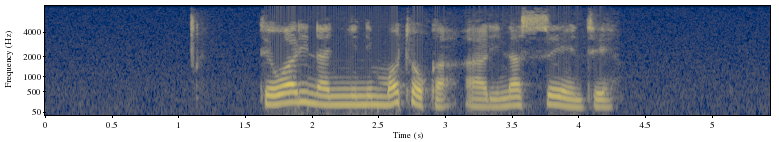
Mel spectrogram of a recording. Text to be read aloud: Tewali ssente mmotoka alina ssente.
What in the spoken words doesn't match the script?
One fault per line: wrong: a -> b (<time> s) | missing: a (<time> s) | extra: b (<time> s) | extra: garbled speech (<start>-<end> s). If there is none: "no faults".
wrong: ssente -> nnannyini (2.0 s)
